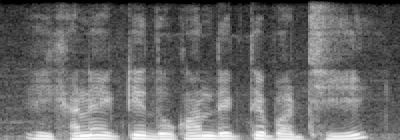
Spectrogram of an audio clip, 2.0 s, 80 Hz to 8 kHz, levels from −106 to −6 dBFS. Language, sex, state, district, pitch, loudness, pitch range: Bengali, male, West Bengal, Alipurduar, 165 Hz, -13 LUFS, 155-180 Hz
